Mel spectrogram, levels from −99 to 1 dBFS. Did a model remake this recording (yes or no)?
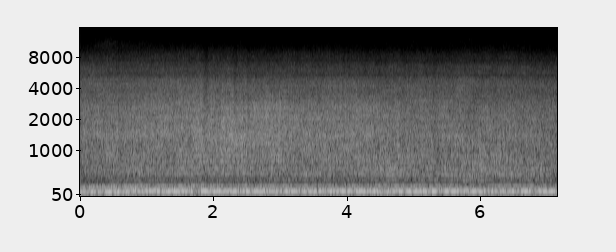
no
